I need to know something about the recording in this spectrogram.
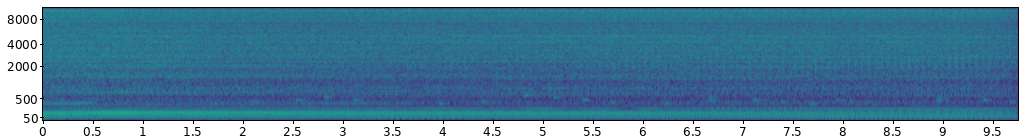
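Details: Smart Roadster 452 engine after freeing a seized alternator that had caused delayed starts: steady, even idle with smooth regular beat, no knocks or squeals; normal idle.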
